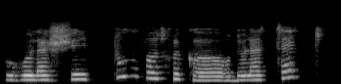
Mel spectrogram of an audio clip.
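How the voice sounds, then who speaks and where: A woman leading a guided seated relaxation session, speaking in a slow, soothing, instructive way. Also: mid-range voice, sing-song. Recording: dull lo-fi recording.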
